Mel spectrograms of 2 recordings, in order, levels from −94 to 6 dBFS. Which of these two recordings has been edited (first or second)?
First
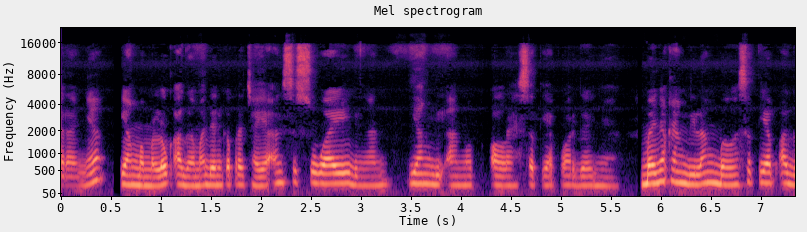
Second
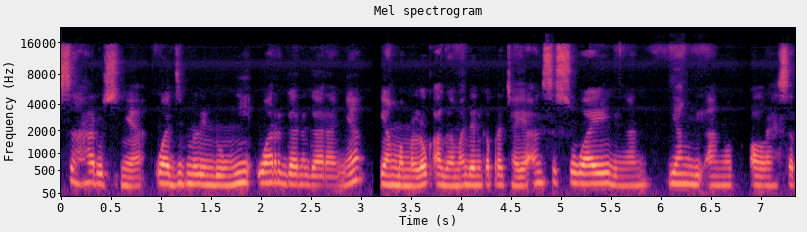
first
